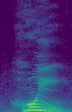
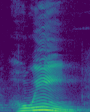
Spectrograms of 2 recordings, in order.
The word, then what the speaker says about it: ruim: não no ru então muitas pessoas elas falam ruim e não é a pronúncia correta a pronúncia correta é ruim ao dividir mas essa palavra em sílabas nós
